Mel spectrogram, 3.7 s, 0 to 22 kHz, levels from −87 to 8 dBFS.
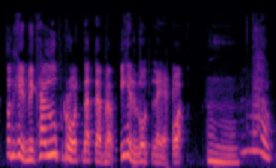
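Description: Speech that turns choppy from 1.49 to 2.86 s, with short holes (the longest about 79 ms). This is repeated packet loss: audio kept dropping out, and each gap was patched by extending the preceding sound, covering roughly a fifth of that stretch.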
